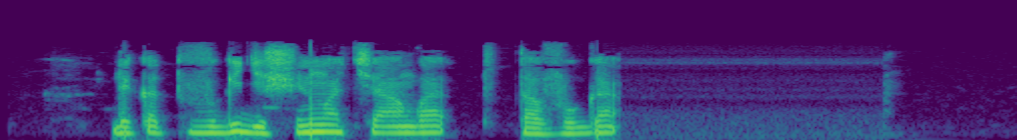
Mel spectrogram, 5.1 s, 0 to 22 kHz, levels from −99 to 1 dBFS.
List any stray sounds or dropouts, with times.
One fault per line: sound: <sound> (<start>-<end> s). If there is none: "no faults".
no faults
